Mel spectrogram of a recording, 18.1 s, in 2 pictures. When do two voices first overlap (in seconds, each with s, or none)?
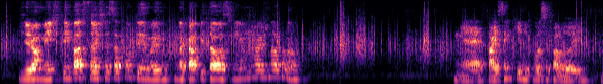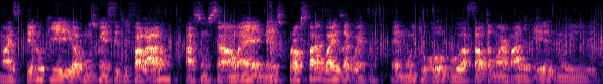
none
